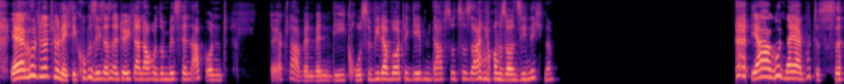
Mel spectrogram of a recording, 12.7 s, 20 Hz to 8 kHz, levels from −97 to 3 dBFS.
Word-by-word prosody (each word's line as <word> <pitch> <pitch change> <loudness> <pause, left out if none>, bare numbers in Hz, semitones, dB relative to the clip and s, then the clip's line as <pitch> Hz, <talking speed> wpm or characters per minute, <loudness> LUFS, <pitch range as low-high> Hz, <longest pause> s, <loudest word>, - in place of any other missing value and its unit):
Ja, 215 - +9
ja 265 +1 +9
gut, 330 +3 +4
natürlich. 285 - +2
Die 195 - 0
gucken 255 +7 -3
sich 220 -1 -2
das 210 0 0
natürlich 210 0 0
dann 210 -2 0
auch 205 +1 -1
so 205 - -5
'n 200 - -8
bisschen 210 0 -5
ab 230 +3 -4
und 180 -1 -7 0.6
na - - -12
ja - - -10
klar, 225 -9 -8
wenn 160 -1 -7
wenn 165 -1 -6
die 175 +2 -9
Große 180 +3 -8
Widerworte 215 0 0
geben 205 0 -7
darf 200 0 -7
sozusagen, 215 +1 -4
warum 205 0 -1
sollen 190 -1 +1
sie 200 +2 -6
nicht, 240 +3 -9
ne? 195 +2 -12 2.9
Ja 285 +5 +7
gut, 325 +4 +1
na 235 0 +4
ja 230 -2 +5
gut, 290 +5 -12
das 180 +2 -12
210 Hz, 180 wpm, -21 LUFS, 195-230 Hz, 2.9 s, Ja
